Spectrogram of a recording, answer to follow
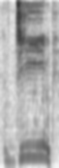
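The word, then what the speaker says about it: جيم: ব্যবহত হয়েছে এরপরে হচ্ছে জিম জিহ্বার মাঝখানটি উপরের তালুর সঙ্গে লাগাবেন তিন আলিফ টেনে পড়বেন জিহ্বার মাঝখানের অংশটা উপরের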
